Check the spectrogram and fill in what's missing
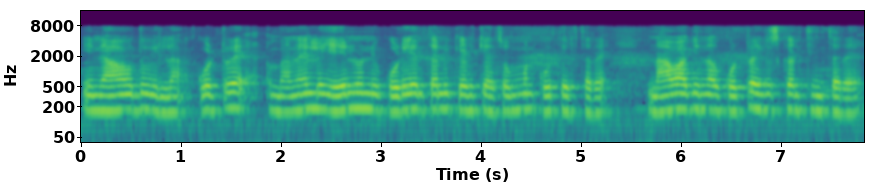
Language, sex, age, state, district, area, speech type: Kannada, female, 60+, Karnataka, Mandya, urban, spontaneous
